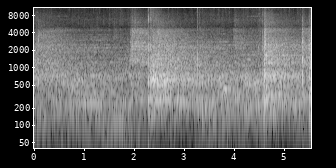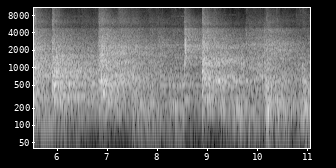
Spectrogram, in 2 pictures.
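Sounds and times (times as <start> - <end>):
skateboard wheels rolling: 0.0 - 11.0
skateboard pops and clacks: 1.8 - 3.4, 4.6 - 7.6, 8.5 - 9.5.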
